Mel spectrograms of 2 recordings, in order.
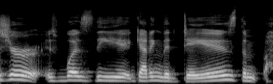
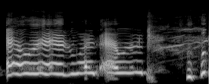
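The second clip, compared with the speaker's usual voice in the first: put-on drunk voice; much slower than usual. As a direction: yell like a drunk wedding guest. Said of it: "That's my drunk voice".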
